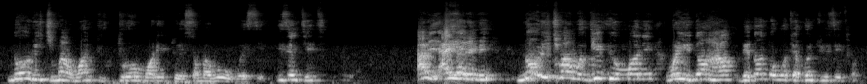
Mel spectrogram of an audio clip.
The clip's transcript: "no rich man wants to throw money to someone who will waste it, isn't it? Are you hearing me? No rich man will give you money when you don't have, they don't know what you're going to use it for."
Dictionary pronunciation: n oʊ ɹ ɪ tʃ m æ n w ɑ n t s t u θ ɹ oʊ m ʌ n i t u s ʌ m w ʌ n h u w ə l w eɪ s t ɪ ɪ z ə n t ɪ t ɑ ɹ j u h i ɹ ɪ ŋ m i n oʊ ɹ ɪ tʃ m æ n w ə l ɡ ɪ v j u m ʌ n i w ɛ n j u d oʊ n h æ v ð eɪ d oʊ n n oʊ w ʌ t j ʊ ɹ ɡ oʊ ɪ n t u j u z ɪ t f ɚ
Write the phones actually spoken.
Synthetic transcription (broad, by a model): n oʊ ɹ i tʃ m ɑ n w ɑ n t t u t ɹ oʊ m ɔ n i t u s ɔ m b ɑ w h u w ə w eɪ s ɪ ɪ z ə n t ɪ t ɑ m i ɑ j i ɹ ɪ m i n oʊ ɹ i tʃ m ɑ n w ə l ɡ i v j u m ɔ n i w ɛ n j u d oʊ n h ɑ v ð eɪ d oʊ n n oʊ w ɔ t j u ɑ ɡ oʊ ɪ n t u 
